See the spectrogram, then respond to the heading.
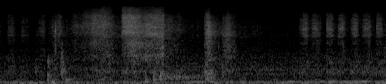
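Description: A wooden colored pencil, held in a hand with long red nails, shades a rabbit picture on the page of an open paper coloring book lying flat on a table. The repeated strokes make a soft, bright scratching and rubbing that rises to a louder, hissier burst partway through, then settles into lighter strokes.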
